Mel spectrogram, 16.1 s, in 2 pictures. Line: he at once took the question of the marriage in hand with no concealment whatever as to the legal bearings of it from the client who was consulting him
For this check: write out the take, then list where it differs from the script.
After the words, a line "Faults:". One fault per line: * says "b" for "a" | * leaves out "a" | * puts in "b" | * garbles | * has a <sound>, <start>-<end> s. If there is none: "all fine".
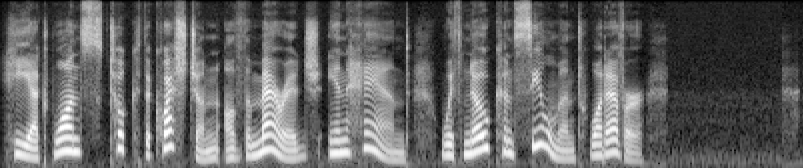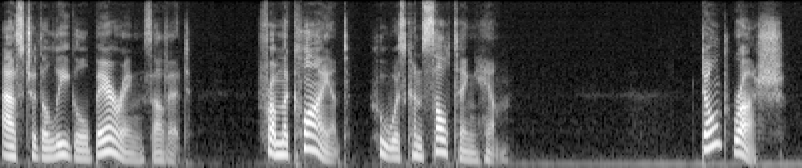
he at once took the question of the marriage in hand with no concealment whatever as to the legal bearings of it from the client who was consulting him don't rush
Faults:
* puts in "don't rush"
